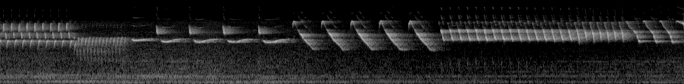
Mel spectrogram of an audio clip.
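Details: Canary song for training, rich and varied: a buzzy roll, short flute-like level notes, a string of falling swoops, then a long fast metallic trill, with light background hum.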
